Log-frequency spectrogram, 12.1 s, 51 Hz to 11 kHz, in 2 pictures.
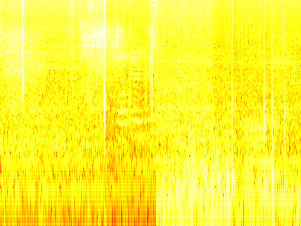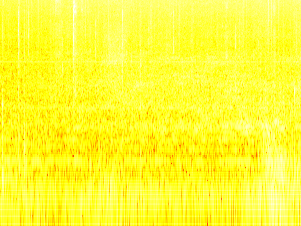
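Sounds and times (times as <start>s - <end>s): horse hooves on dirt: 1.2s - 12.0s
wind buffeting microphone: 3.1s - 12.0s.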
